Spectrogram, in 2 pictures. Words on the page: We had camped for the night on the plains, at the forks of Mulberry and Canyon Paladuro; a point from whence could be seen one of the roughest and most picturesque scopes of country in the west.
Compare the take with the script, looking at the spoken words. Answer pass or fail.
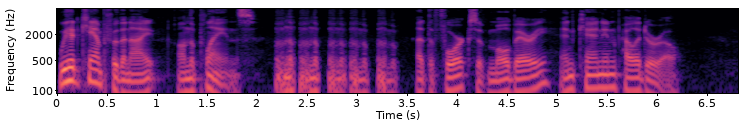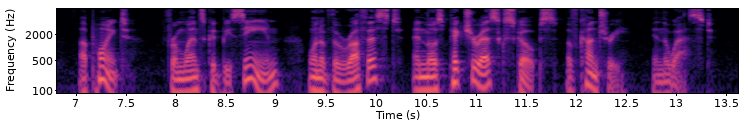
pass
